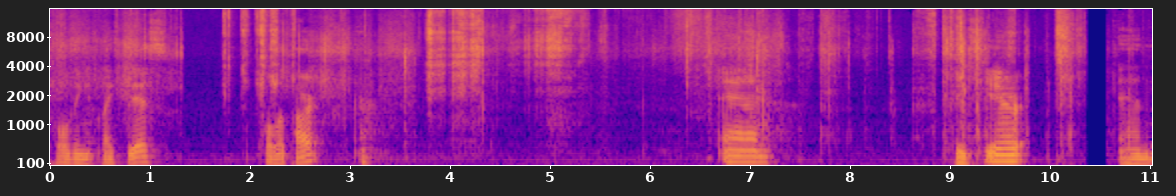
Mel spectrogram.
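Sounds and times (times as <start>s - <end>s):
paper ripping: 0.0s - 5.7s.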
